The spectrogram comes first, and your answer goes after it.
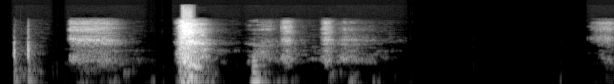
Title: sneezes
